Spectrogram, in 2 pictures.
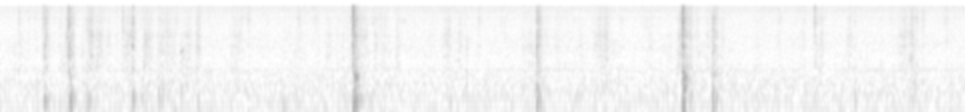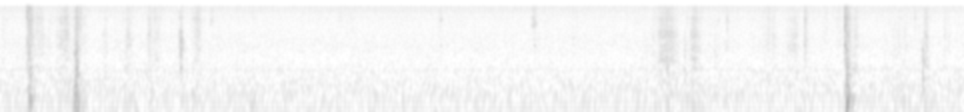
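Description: A plastic comb taps and clicks against a hard surface.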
